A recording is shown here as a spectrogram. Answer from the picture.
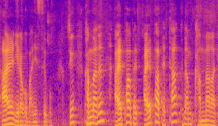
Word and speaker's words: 감마: 요거 r이 아니라 감마야. 감마. 그래서 r은 요렇게 쓰고 감마는 렇게 써. 헷갈리는데 그냥 어 알파 베타 옆에 있는 건 감마라고 읽으시고요. 단독으로 렇게 써 있으면 r이라고 읽으면 돼.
